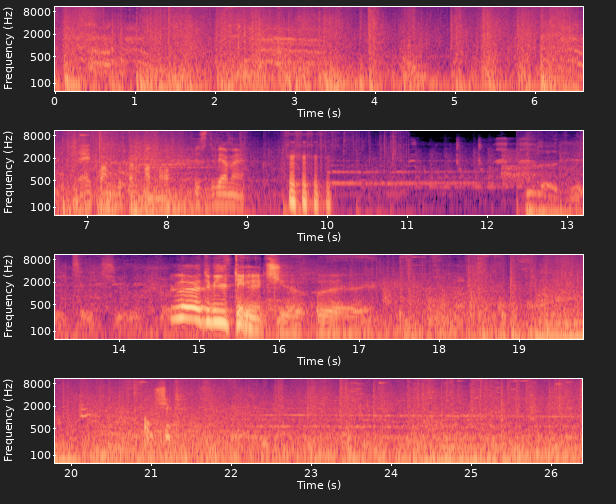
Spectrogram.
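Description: Game sound effects of spells and combat crackle and whoosh.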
